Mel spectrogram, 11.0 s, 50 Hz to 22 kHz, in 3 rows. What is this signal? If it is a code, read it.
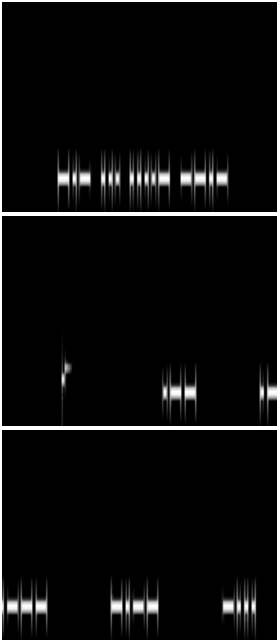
Morse code, heard as a keyed tone, about 25 wpm, spaced as for 13 wpm, 700 Hz. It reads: KS4Q W1YB
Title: USA Call Signs - 4 Characters - 6x Character Spacing - 25wpm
